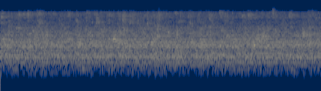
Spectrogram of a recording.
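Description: A steady, even hiss of background noise with no other distinct sound.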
